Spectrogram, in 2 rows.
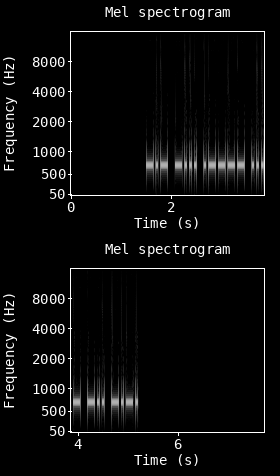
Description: Morse code, heard as a keyed tone, about 25 wpm, 700 Hz. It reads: KB1VDC
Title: USA Call Signs - 6 Characters - Repeated 3x - 25wpm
